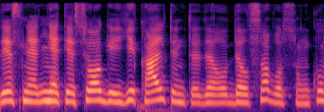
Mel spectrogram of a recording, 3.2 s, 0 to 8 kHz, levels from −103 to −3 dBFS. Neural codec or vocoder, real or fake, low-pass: none; real; 7.2 kHz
